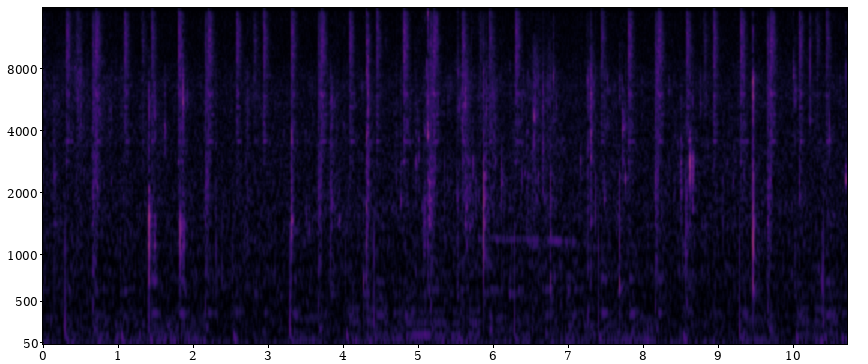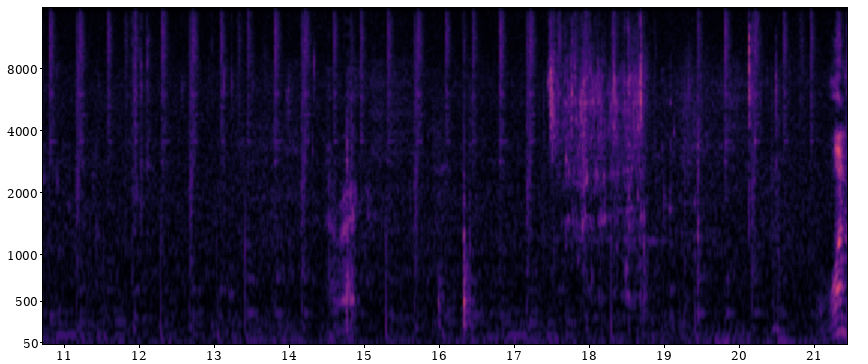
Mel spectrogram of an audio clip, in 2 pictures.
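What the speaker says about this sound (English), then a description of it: "So what I'm going to start with is a half a cup of soy sauce." Soy sauce pours into a wet marinade mixture for jerk chicken, a steady liquid trickle with scattered drips and splashes running on and on in a busy kitchen.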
